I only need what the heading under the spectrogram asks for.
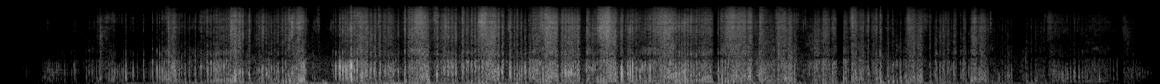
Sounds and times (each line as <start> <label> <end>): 0.4 Walking on snow 11.6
